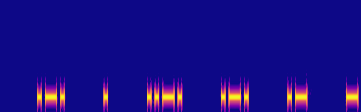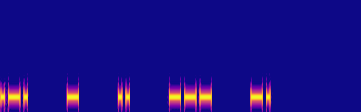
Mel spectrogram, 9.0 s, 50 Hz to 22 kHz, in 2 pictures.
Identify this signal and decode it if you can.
Morse code, heard as a keyed tone, about 25 wpm, spaced as for 13 wpm, 600 Hz. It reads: REFRACTION
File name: SS211 13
